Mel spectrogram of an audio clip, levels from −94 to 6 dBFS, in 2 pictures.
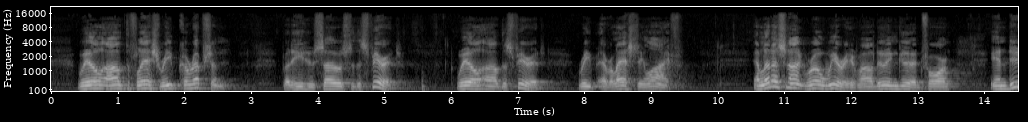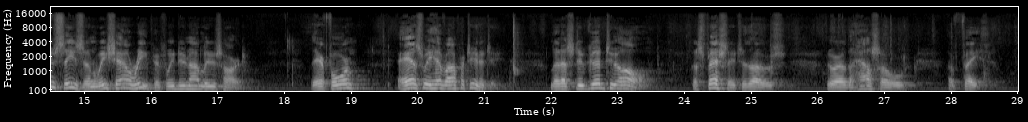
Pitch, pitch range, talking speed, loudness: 145 Hz, 130-175 Hz, 130 wpm, -34 LUFS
